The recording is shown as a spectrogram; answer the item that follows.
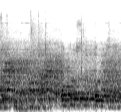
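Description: Several voices shouting over one another in a hall, with a few dull thuds.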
